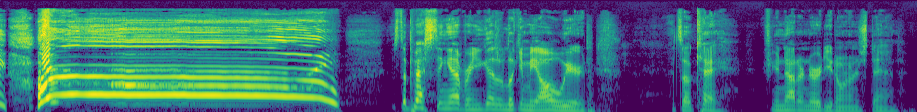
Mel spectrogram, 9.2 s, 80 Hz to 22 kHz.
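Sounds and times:
speech: 0:00.0 - 0:00.5, 0:04.0 - 0:09.1
person imitating a wolf howl: 0:00.0 - 0:03.4.

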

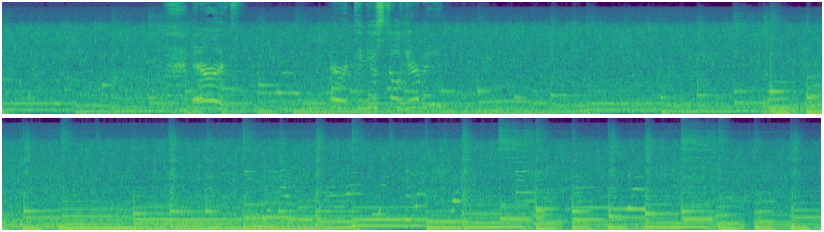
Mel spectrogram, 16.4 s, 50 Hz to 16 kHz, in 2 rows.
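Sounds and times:
water rushing and pouring: 0:00.0 - 0:16.2
man calling out urgently: 0:01.6 - 0:02.5, 0:03.3 - 0:04.5
speech: 0:01.9 - 0:02.4, 0:03.3 - 0:04.6.

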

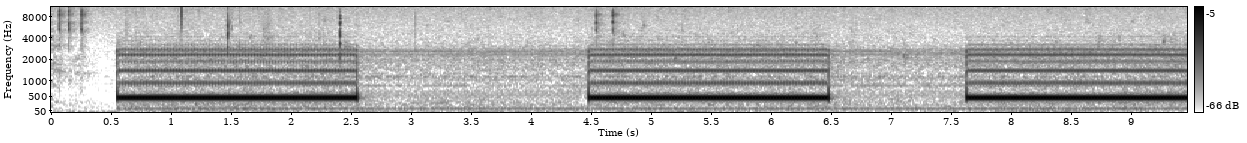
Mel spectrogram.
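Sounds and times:
phone line ringing tone through mixing board: 0:00.6 - 0:02.6, 0:04.5 - 0:06.5, 0:07.6 - 0:09.4.

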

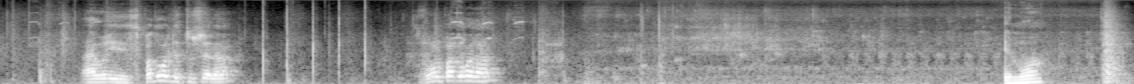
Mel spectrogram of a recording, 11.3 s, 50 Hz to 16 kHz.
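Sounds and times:
speech: 0:00.8 - 0:02.4, 0:04.2 - 0:05.0, 0:10.1 - 0:10.5
water pouring into a dog's bowl: 0:06.0 - 0:08.4.

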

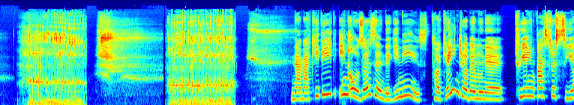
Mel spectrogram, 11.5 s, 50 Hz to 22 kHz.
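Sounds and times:
loud deep snoring of a sleeping giant: 0:00.3 - 0:01.8, 0:03.3 - 0:04.8
speech: 0:05.8 - 0:11.4.

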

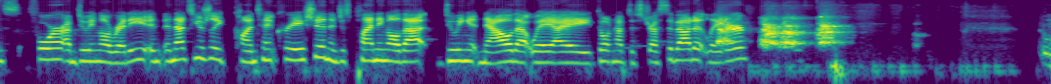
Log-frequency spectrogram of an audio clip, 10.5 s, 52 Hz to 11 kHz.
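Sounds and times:
speech: 0:00.0 - 0:08.5, 0:10.4 - 0:10.5
dog barking at a delivery truck: 0:07.2 - 0:08.6.

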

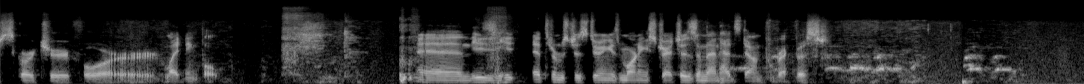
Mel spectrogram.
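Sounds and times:
speech: 0:00.0 - 0:02.3, 0:04.2 - 0:09.2
dogs barking in short yipping bursts: 0:07.2 - 0:10.8.

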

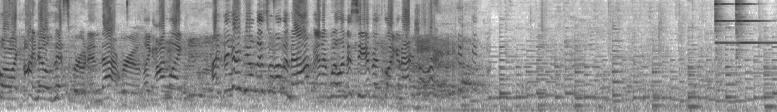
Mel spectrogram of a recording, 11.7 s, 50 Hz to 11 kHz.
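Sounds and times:
murmur of many people talking in a crowded room: 0:00.0 - 0:11.2
speech: 0:00.6 - 0:07.3
laughter: 0:05.5 - 0:07.5
bright high bell rung to end speed dating round: 0:10.7 - 0:11.6.

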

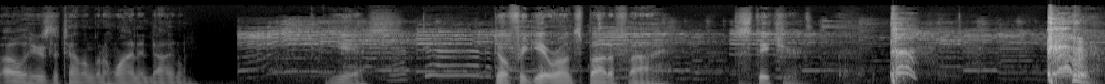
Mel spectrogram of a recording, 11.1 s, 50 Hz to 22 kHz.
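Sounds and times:
speech: 0:00.0 - 0:02.0, 0:03.2 - 0:03.8, 0:05.0 - 0:06.8, 0:07.4 - 0:08.1
person coughing: 0:08.9 - 0:09.3, 0:10.5 - 0:11.0.

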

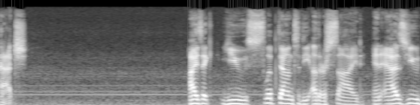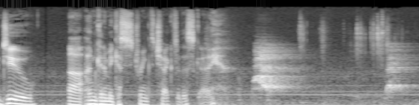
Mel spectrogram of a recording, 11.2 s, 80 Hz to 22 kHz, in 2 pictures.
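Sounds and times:
speech: 0:00.1 - 0:00.4, 0:02.5 - 0:08.7
person barking like a dog: 0:09.0 - 0:09.6, 0:10.7 - 0:11.1.

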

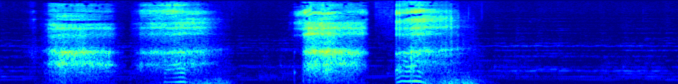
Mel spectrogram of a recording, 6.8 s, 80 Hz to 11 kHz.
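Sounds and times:
person imitating heavy wispy pained breathing in a cave: 0:00.4 - 0:02.4, 0:03.0 - 0:04.9.

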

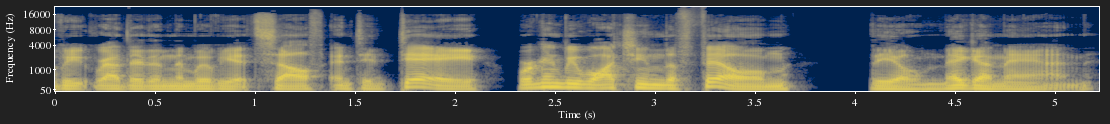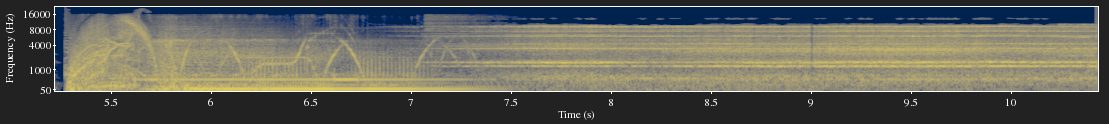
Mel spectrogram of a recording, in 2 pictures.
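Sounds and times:
speech: 0:00.0 - 0:05.8
deep hum: 0:05.3 - 0:07.4
telephone bell ringing: 0:07.2 - 0:10.4.

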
